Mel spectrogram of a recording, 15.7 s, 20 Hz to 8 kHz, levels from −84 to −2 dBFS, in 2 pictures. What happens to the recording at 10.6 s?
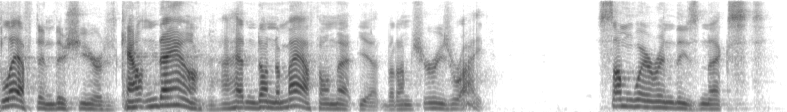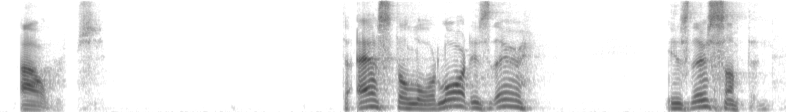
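At 10.6 s there is a call audio freeze, running from about 10.52 to 10.66 s. The sound stalls: a brief smeared continuation of the last sound fades almost at once into near-silence lasting about 0.12 s. The likely cause is packets held up in transit, draining the jitter buffer. When the audio resumes, it picks up exactly where it stopped. Nothing is lost, but everything after is pushed about 0.13 s later. On a waveform this appears as a near-flat gap. A spectrogram shows a short blurred tail and then an empty vertical strip, with energy stopping at the call path's 8 kHz ceiling on either side.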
